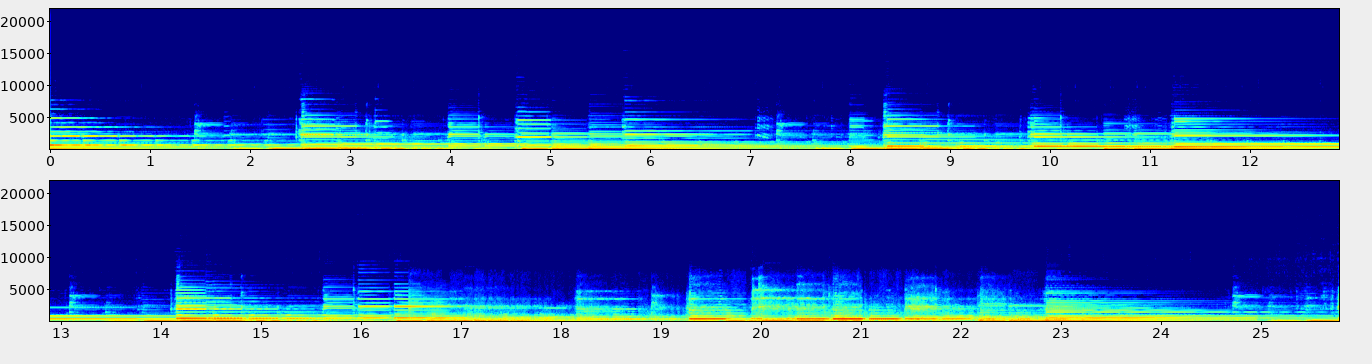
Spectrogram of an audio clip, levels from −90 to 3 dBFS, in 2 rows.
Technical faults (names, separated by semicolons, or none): call bitrate drop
